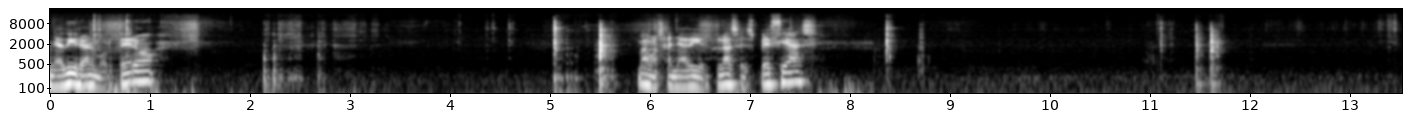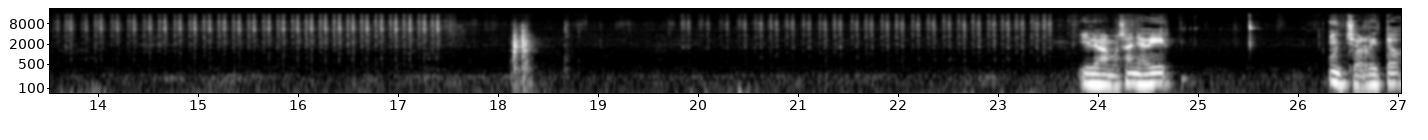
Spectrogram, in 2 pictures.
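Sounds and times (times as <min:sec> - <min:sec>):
spices shaken into mortar: 0:13.4 - 0:17.5.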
